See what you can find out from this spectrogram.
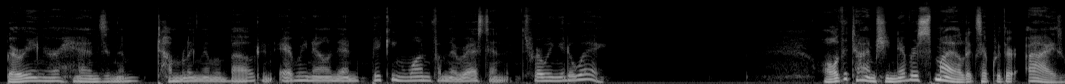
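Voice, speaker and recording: A man with a gravelly, husky voice narrating a storybook in a measured, deliberate and expressive way. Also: mid-range voice, no echo, clean studio sound. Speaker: audiobook narrator.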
